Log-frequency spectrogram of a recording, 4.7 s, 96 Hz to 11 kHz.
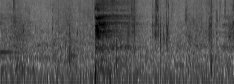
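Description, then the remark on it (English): Bible pages being turned to Luke 17: one soft papery swish of moderate loudness midway, followed by a few faint rustles and light taps. Nobody speaks. “I still hear some pages turning, so I'll give a pause for a minute.”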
